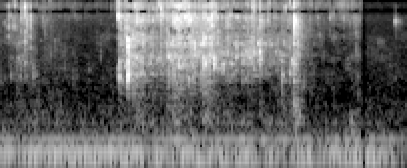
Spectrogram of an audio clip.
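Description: Water pours from a cup into a crockpot over bouillon cubes, a faint close trickle and splash repeating in a few soft pours with no talking.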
